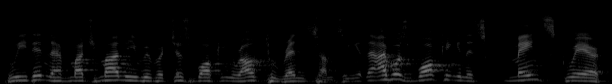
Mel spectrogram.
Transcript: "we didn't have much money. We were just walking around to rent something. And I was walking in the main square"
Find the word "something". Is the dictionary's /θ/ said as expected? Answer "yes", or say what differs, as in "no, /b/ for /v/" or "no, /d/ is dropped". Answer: yes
